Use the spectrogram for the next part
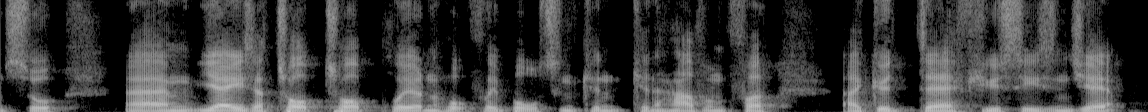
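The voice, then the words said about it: Non-local accent, not from Bolton. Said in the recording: “we can hear by your accent, for those that don't know, that you're not a Bolton native”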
